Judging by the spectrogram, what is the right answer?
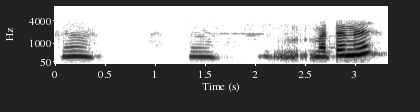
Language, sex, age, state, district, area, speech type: Kannada, female, 30-45, Karnataka, Gadag, urban, conversation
